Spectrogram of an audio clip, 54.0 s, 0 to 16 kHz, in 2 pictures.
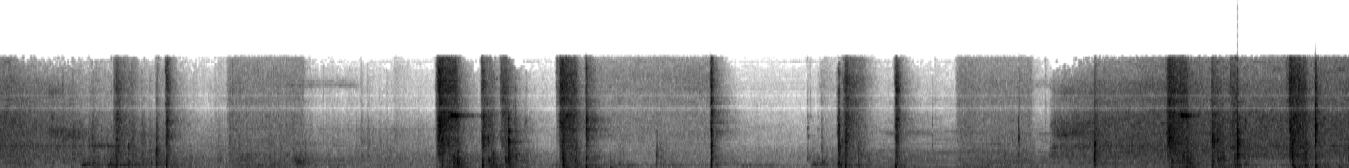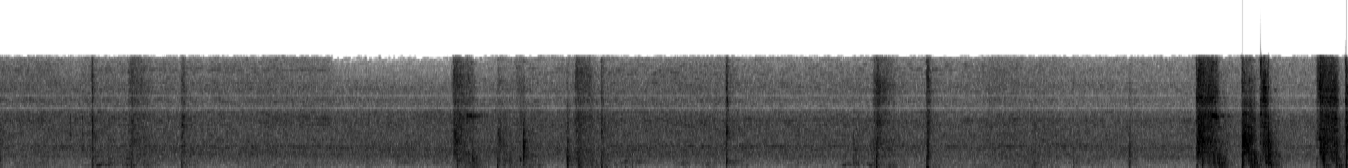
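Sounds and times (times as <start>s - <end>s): short compressed air hisses: 8.7s - 9.2s, 50.9s - 52.4s, 53.3s - 53.9s
steady machine hiss: 19.1s - 53.9s.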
